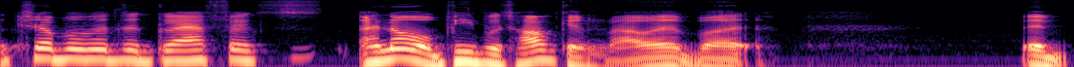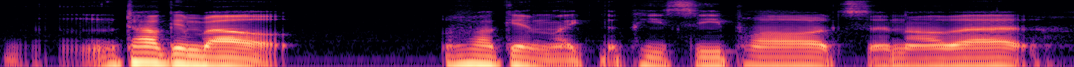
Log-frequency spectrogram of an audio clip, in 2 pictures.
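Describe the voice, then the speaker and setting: Over a silent background in a very clean recording, a man talks at a fairly slow pace with very wide pitch swings. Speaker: gaming reaction streamer. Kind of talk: reaction commentary. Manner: self-described slow talker; halting.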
